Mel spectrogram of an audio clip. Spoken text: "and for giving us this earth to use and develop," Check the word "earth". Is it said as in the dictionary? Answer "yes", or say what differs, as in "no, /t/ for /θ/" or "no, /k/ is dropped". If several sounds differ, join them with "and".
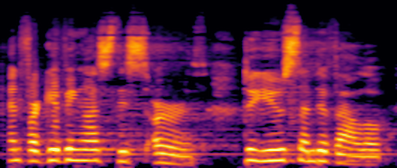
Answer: yes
